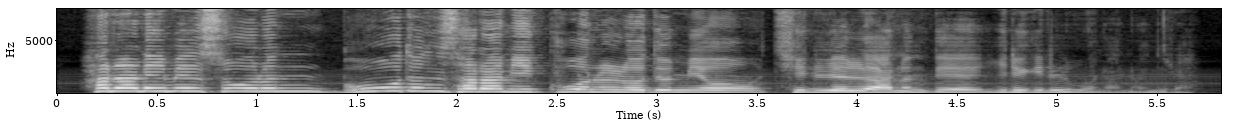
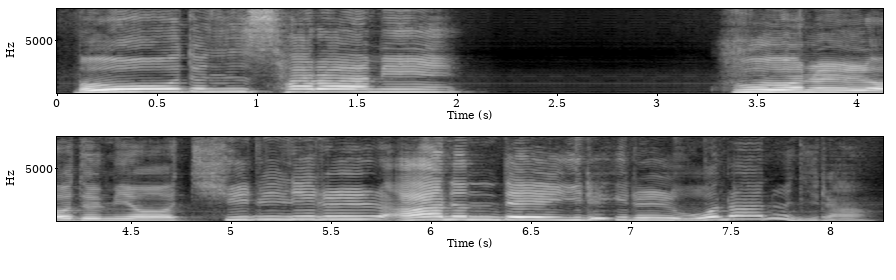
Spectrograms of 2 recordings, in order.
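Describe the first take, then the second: First: Said in the usual way. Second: Each word drawn out slowly and stressed, louder; slow emphatic recitation. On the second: Shown as a demonstration. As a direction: proclaim the verse slowly, word by word. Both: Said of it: "하나님의 소원에 내가 집중하세요".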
